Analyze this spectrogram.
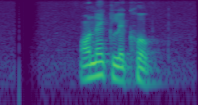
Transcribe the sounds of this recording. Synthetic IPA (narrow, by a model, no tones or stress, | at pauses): ɔneklekʰok̚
